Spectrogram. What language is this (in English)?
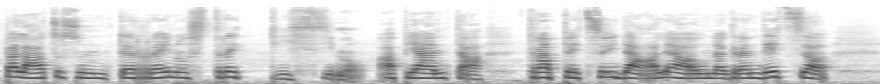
Italian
